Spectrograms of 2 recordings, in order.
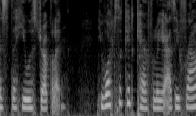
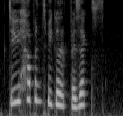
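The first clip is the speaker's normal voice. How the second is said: uneasy, nervous voice, pitched up; 6 semitones higher than usual. Narrator voicing a kid asking an adult for homework help, asking nervously. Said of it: "He asked nervously".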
